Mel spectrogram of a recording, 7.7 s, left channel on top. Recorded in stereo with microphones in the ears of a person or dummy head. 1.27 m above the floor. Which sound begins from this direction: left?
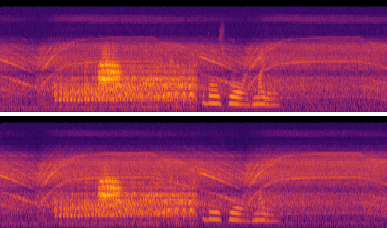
A woman speaking, at 4.0 s.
